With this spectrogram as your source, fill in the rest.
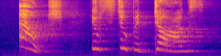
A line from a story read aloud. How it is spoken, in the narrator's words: cried out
